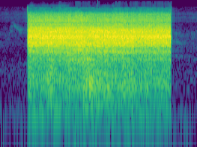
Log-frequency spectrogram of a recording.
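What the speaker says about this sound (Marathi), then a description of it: "आता याला झाकण लावून आपल्याला हे मिक्सरला फिरवून घ्यायचं आहे." A mixer grinder whirs as it grinds dry fruits for sugar-free modak, one loud, steady burst of harsh motor roar lasting about two seconds before stopping abruptly.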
